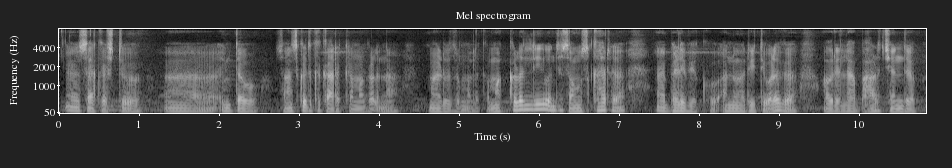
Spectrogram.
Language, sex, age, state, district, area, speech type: Kannada, male, 30-45, Karnataka, Dharwad, rural, spontaneous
